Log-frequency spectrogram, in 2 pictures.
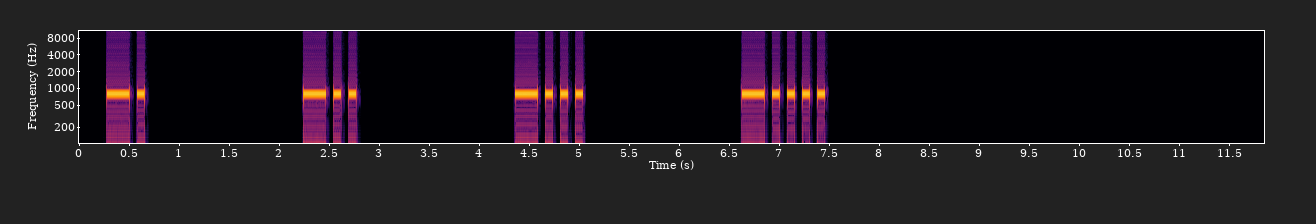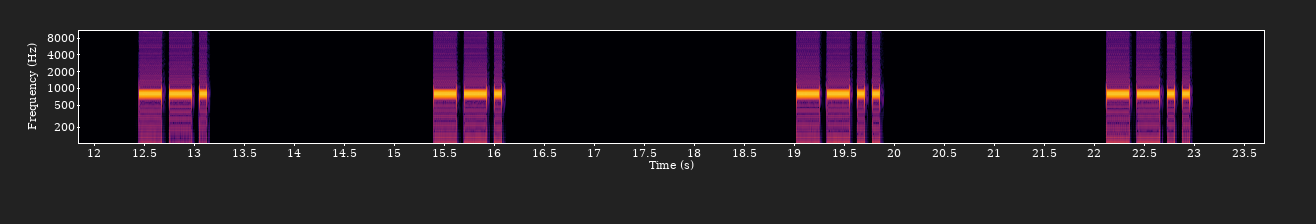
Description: Morse code, heard as a keyed tone, about 16 wpm, spaced as for 5 wpm, 800 Hz. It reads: NDB6 G G Z Z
